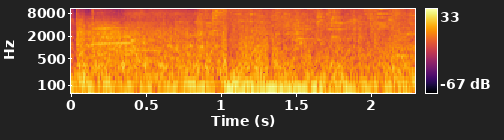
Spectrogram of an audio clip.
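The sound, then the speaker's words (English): A huge display cabinet crashes to the floor in a loud, dense burst of smashing noise that swells near the middle and stays rough and sustained to the end. “He dashes in and pulls her aside as the cabinet crashes to the floor.”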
